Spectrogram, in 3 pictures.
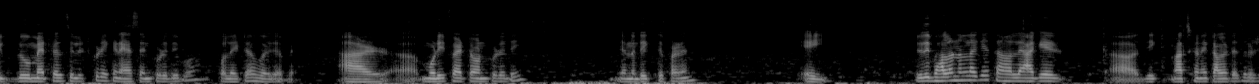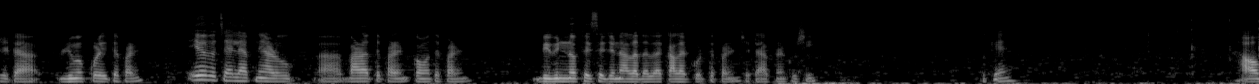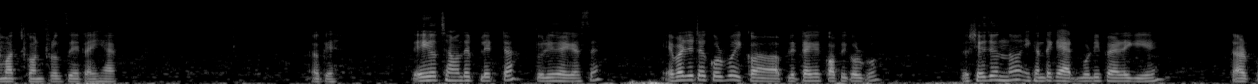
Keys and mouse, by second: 0.3 middle click, 1.1 click, 1.9 Tab, 4.0-6.8 drag, 6.8-8.5 middle drag, 10.3 ctrl+z, 11.1 ctrl+z, 11.6 ctrl+z, 12.4 Tab, 15.4 ctrl+z, 15.9 ctrl+z, 16.3 ctrl+z, 17.0 ctrl+z, 19.9 ctrl+z, 20.3 ctrl+z, 20.7 ctrl+z, 21.0 ctrl+z, 21.6 ctrl+z, 22.3-25.1 middle drag, 22.8 ctrl+z, 23.2 ctrl+z, 23.4 ctrl+z, 23.9 ctrl+z, 24.3 ctrl+z, 24.5 ctrl+z, 24.9-25.6 ctrl+z, 26.0 Tab, 26.7 ctrl+z, 27.5 ctrl+z, 34.3 middle click, 35.1-36.9 drag.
